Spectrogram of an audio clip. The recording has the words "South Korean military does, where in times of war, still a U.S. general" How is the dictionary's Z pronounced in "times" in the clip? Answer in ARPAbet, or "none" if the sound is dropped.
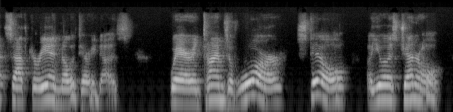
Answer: Z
